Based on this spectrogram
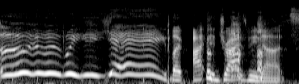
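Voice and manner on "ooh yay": mock, very high, squealing, toddler-like cheer. Mocking grown men jumping up and down at sports: imitating excited toddler-like cheering. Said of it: "like a toddler, when they're like".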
